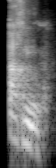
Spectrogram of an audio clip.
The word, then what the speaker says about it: Arnaud: Par exemple, si j'écris mon prénom, vous voyez, on va prononcer Arnaud. C'est-à-dire que A plus U plus D égale le son O.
